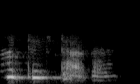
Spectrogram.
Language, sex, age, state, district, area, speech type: Hindi, female, 60+, Bihar, Madhepura, rural, conversation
